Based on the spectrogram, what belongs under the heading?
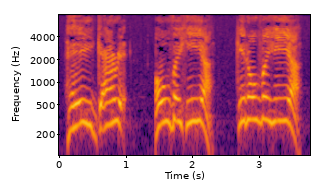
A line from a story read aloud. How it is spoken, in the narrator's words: Sonny Benoit scream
